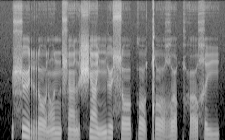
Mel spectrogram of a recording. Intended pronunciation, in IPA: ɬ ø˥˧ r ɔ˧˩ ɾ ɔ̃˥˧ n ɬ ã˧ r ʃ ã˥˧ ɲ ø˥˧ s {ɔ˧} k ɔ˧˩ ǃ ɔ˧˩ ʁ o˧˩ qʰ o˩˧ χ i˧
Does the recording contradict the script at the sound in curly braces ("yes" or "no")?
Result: no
